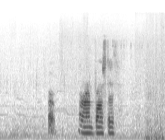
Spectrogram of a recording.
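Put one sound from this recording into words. A man exclaims briefly close to a microphone.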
